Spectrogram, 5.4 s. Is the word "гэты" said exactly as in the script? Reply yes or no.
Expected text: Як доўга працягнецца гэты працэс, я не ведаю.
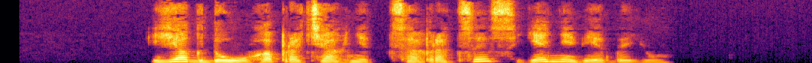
no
